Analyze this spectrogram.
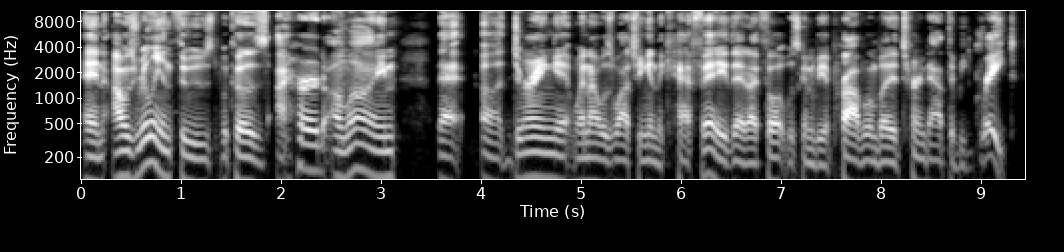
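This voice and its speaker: A man's voice: lowish voice, normal speed, no room sound, studio quality. A man co-hosting a casual livestream chat, rambling and joking about himself. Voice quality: rambling, joking, self-mocking. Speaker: podcast co-host.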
